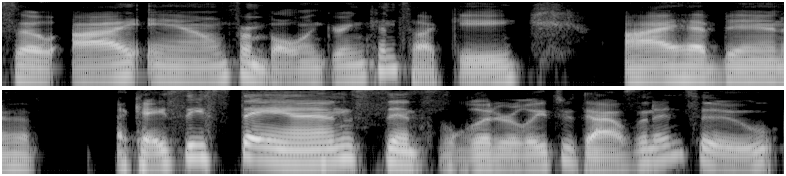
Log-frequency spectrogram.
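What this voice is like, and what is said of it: Country Kentucky accent. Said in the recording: “I love your accent. It's adorable ... I don't realize how country I sound”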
